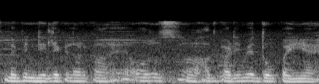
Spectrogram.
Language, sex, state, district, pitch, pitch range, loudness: Hindi, male, Bihar, Samastipur, 150 Hz, 145-160 Hz, -16 LUFS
